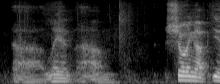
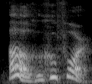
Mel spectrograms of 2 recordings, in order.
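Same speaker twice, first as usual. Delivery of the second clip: curious woman at a party; 11 semitones higher than usual. Acted. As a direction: draw it out like a nosy partygoer.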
